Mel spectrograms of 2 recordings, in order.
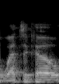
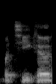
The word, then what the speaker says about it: Wetiko: of the website is Discovering the Wetiko, or Wetiko, depending on the way that you pronounce it.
